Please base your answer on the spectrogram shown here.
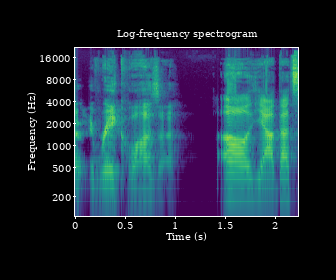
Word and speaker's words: Rayquaza: So it's Rayquaza. Oh, yeah, that's not what it's spelled here.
